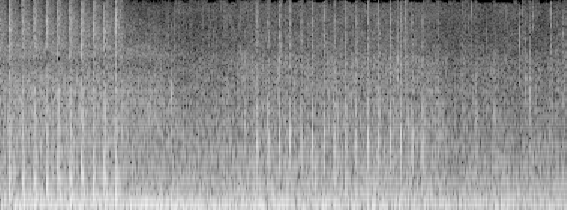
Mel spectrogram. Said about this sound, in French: Pour seule réponse, il obtient les rafales de Kalachnikov.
